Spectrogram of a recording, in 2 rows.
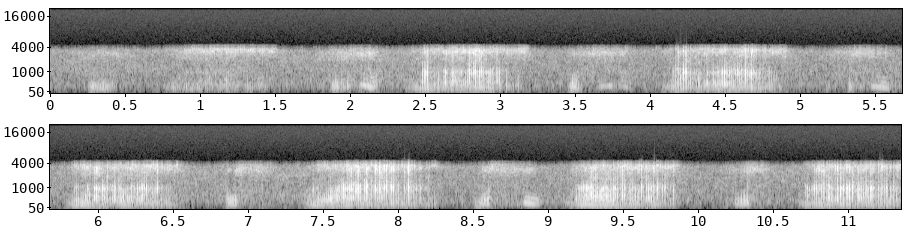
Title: My 2 month old snoring lol!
